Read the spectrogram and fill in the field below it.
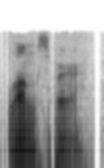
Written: Longspur

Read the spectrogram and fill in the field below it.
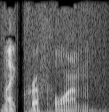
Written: Microform

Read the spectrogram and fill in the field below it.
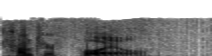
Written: Counterfoil

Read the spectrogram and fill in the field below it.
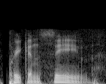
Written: Preconceiving

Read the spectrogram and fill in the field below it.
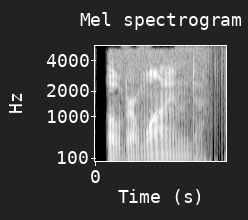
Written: Overwind

